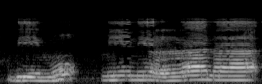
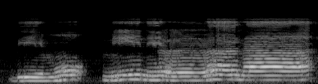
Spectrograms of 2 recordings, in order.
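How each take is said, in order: Both takes have the same delivery.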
